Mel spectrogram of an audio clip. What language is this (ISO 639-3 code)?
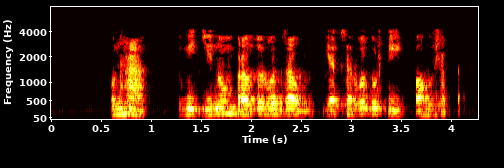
mar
